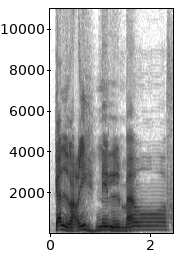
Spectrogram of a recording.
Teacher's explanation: কালইহনিল মানফুশ। শেষে শিন, শিনের আওয়াজটা একটু এরকম বাঁশির মতো এরকম একটা শব্দ হয় যদি তার উপর আমরা ওয়াকফ করি · নুন সাকিনের পরে ফা আসলে সেটা ইকফার গুন্না হয়। আমরা নাকের ভিতরে আওয়াজটাকে একটু লুকিয়ে পড়ব।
